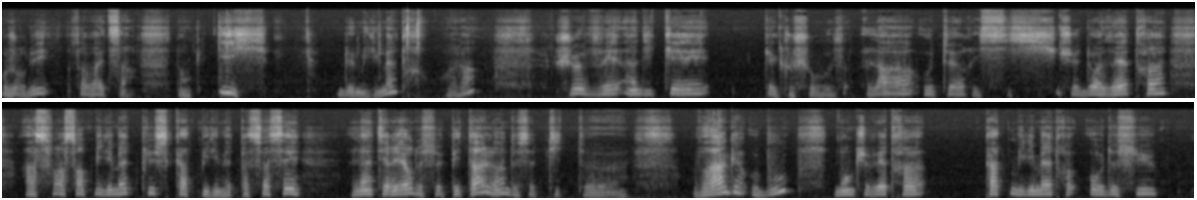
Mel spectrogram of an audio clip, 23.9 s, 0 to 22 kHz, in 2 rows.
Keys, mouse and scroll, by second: 2.1 i, 3.6-4.0 typing, 4.0 Return, 7.0-7.9 drag, 10.3 click.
